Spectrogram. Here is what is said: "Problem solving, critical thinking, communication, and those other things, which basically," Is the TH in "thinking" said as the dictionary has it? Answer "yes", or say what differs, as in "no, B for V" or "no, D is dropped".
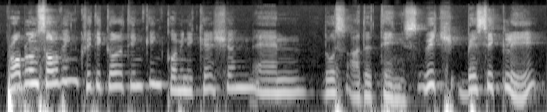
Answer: no, T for TH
